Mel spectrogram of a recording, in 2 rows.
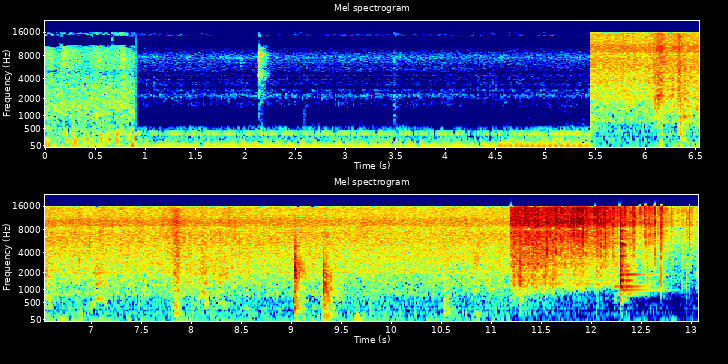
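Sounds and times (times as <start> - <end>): food sizzling in a frying pan: 5.5 - 13.0
metal tongs clinking on pan: 11.2 - 13.0.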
